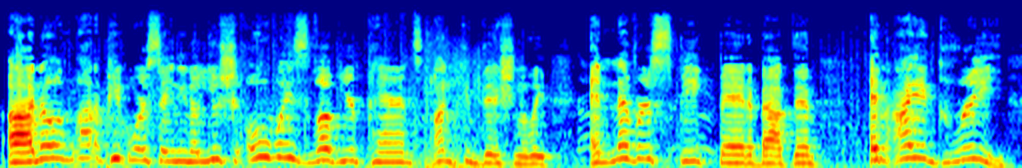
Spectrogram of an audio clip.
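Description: A man's voice: very high voice, expressive, brisk, bright, forceful tone, slight background noise. A man, talking casually and candidly over gameplay, rambling and swearing freely. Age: 20s. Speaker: gaming YouTuber.

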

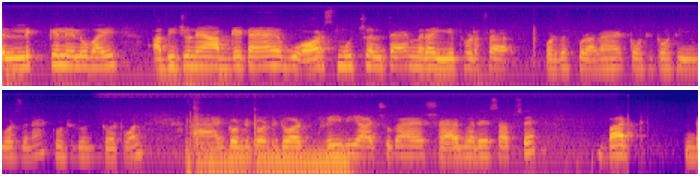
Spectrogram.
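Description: A young man with an Indian accent giving a casual, chatty coding tutorial, with many fillers and restarts. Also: on the high side. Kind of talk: casual screen-recorded tech tutorial.

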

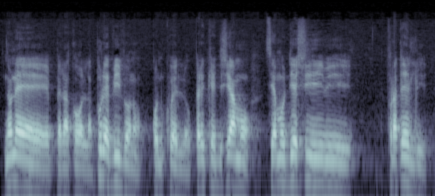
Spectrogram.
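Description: A Kenyan man with a Kenyan accent speaks haltingly, often stopping to search for the right words and acting out the lines of people he talks about. His voice sits at an ordinary middle pitch. The recording is thin and tinny, almost like a phone line. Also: steady tone. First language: Luo. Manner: halting, searching for words, acts out what others said. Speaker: conference speaker. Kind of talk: informal talk at a conference.

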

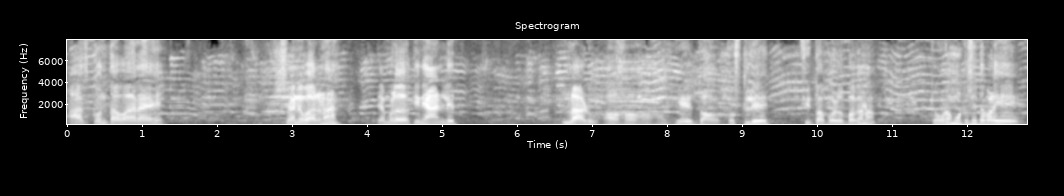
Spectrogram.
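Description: Amid a busy crowd and loud outdoor noise, a reporter with a Marathi accent strolls through a school market for a casual vlog, exclaiming cheerfully and asking children their names. His voice is high, and he takes it slowly, pausing often.

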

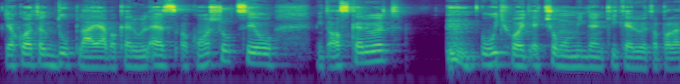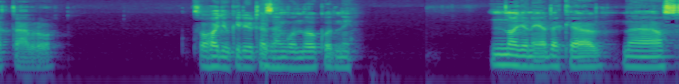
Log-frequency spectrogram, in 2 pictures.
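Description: A man rambling conversationally in a casual vlog, pausing often with hesitation fillers. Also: medium pitch, gravelly, darkish tone, dry recording, clean studio sound. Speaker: delivery van driver vlogger.

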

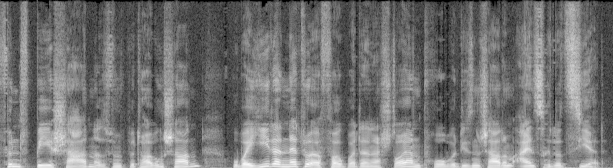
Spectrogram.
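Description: This middle-aged man hosts a series on tabletop role-playing rules, casually explaining them with wry, colloquial asides. His voice sits a little high and moves lively, recorded dry in a small furnished room at home.

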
